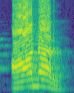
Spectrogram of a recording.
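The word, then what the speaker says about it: honour: में जा रहा है एच को मैंने कहा इग्नोर करना पड़ेगा क्योंकि एच की आवाज यहां पर साइलेंट रहेगी क्यों रहेगी जहां पर भी एच ओ एन आपको नजर आ जाए तीनों साथ में आए तो एच की आवाज साइलेंट रहेगी ओ की आवाज से शुरू होगा ओ एन ओ यू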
